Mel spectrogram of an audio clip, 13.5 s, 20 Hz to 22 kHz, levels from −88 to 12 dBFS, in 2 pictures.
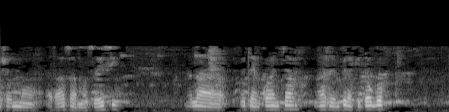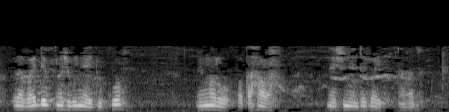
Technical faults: MP3 compression; dropped samples

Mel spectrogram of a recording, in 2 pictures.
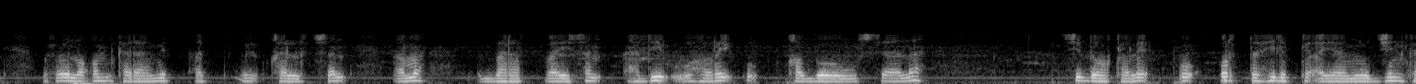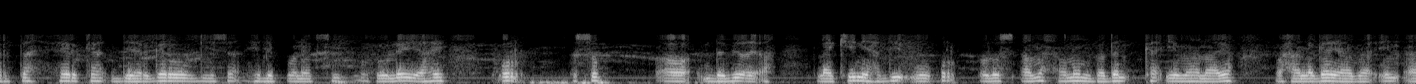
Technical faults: Opus compression; phantom power thump

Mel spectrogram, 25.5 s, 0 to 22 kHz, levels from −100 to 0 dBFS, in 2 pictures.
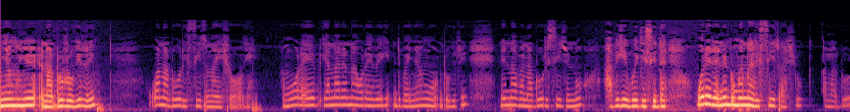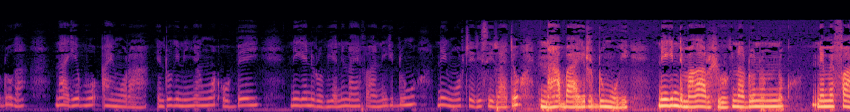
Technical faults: Vorbis compression; zipper noise

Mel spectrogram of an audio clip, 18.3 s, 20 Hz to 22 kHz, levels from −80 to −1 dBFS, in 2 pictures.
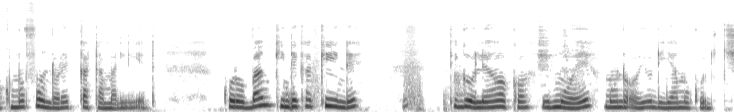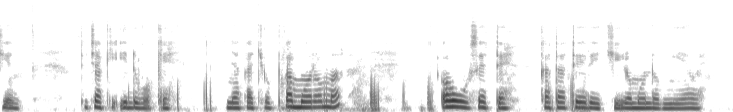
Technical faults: none

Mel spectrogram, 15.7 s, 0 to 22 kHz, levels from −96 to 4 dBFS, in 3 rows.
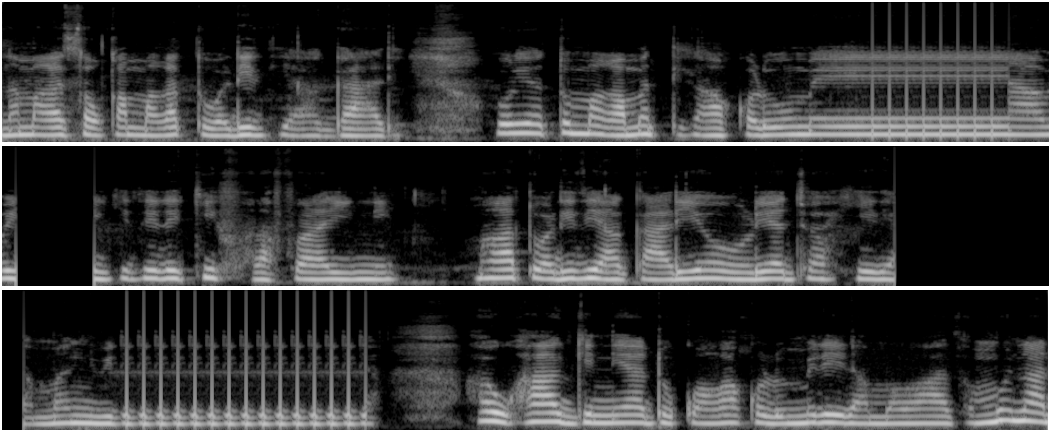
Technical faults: system hang loop; rebuffering stall

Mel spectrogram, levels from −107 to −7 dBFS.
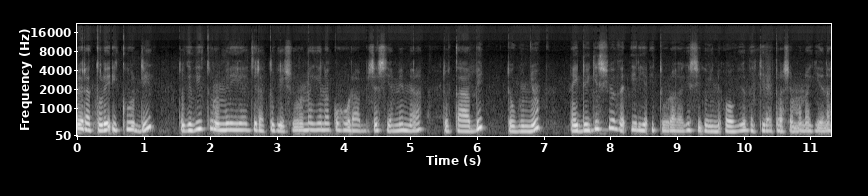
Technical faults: call bitrate drop

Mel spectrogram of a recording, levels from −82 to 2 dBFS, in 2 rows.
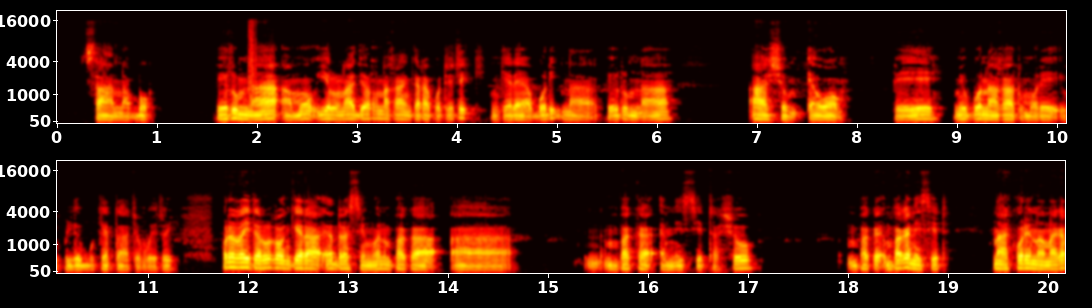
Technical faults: loose connector crackle

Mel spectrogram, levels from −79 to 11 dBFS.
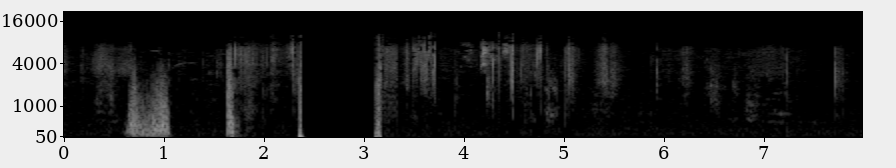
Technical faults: MP2 compression; cable pulled and plugged in

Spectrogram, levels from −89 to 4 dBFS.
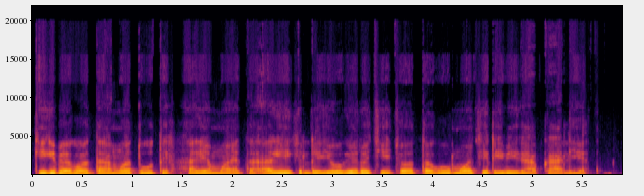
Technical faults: Opus compression

